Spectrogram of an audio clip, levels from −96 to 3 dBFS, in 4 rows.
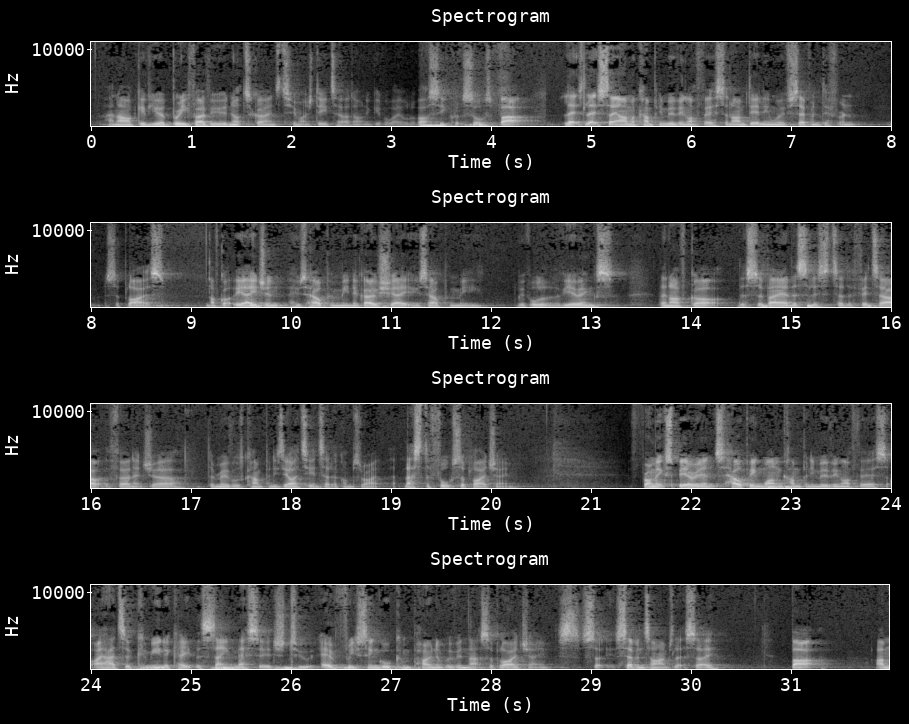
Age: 20-39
